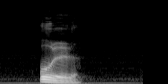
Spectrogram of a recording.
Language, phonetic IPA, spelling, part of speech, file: Polish, [ul], ul, noun, Pl-ul.ogg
